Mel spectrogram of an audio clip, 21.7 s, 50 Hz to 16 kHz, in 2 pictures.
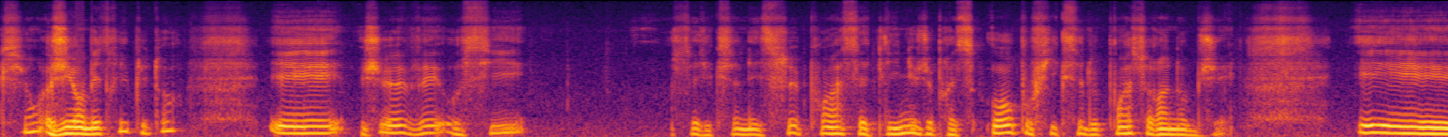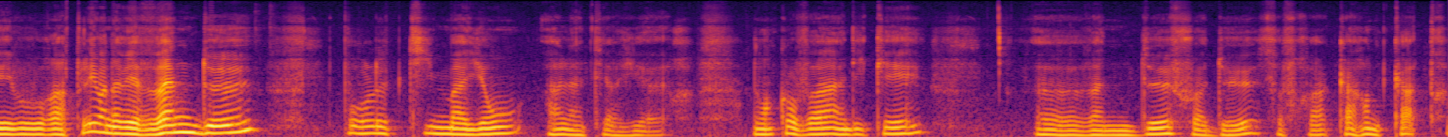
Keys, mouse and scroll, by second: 1.4 right click, 2.3 click, 4.2 click, 6.0 click, 7.3 o, 20.6 click.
